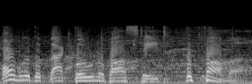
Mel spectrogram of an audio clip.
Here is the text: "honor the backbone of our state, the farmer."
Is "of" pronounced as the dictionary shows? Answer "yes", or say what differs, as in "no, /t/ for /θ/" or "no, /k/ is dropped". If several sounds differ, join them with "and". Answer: yes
